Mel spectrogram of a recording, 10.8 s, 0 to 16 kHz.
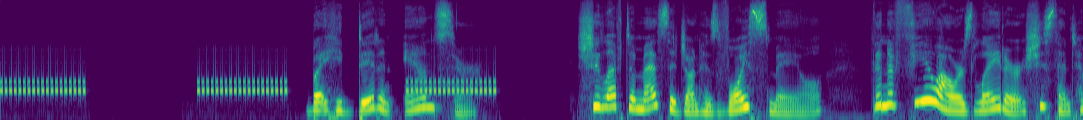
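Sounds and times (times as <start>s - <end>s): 
cell phone ringing with a rapid electronic trill: 0.0s - 0.9s, 2.0s - 2.9s, 4.1s - 5.0s
speech: 3.1s - 4.9s, 5.8s - 10.8s.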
